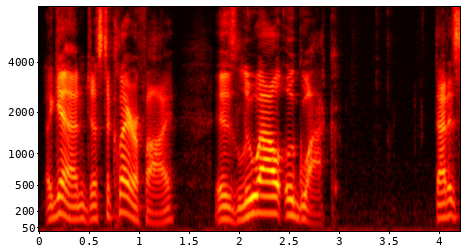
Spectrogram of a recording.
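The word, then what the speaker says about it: Lwal Uguak: Yeah, 75, again, just to clarify, is Luau Ugwak. That is spelled L-W-A-L, first name. Last name, U-G-U-A-K. Yeah, Luau Ugwak.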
